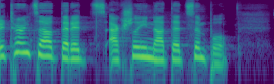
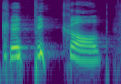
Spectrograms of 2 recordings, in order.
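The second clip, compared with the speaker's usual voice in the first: grand proclamation; 3 semitones higher, much slower than usual. Pretend. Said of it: "You didn't say that".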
